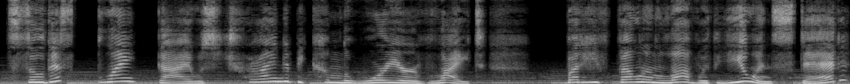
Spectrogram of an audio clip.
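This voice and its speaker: Very high-pitched, teasing little fairy. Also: female voice, lively intonation, unhurried, darkish tone, faint music behind. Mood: nosy, exasperated. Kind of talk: video game voice acting.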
